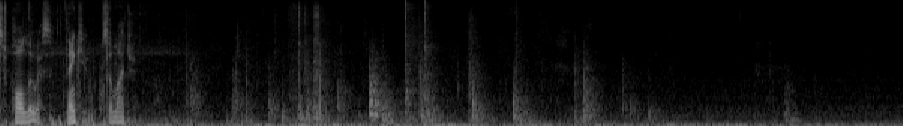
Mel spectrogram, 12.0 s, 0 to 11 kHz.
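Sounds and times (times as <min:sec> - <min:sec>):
footsteps on stage: 0:01.4 - 0:09.0.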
